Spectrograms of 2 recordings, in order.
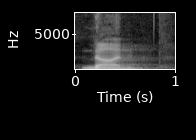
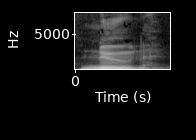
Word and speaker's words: Nun: Now it says none, but it's pronounced noon. And I'm going to pronounce it noon because it sounds weird to say Joseph, the son of a nun. It's like, I didn't know nuns had sons. I thought, you know, none meant none. And so they don't have any kids. And so it just sounds kind of weird. So it's Joshua, the son of Nun, is actually the pronunciation.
